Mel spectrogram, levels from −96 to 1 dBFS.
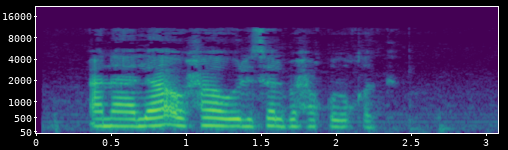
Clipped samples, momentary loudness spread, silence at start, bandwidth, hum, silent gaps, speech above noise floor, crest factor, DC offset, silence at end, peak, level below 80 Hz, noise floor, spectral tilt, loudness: under 0.1%; 15 LU; 0.35 s; 11.5 kHz; none; none; 31 dB; 18 dB; under 0.1%; 0.35 s; -8 dBFS; -68 dBFS; -54 dBFS; -5.5 dB/octave; -24 LUFS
